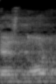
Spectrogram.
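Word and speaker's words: doesn't: इसमें T silent रहेगा, तो टी को आप प्रोनाउंस नहीं करेंगे, आपने बोलना है डजन मैटर।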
